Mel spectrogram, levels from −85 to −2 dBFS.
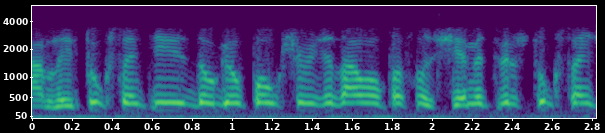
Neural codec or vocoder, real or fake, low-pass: none; real; 5.4 kHz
